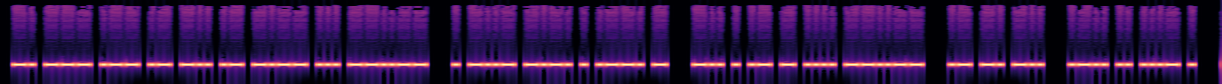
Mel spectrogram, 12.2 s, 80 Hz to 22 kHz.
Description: Morse code, heard as a keyed tone, about 31 wpm, 1000 Hz. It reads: NOWADAYS, EXCEPT DEATH, AND LIVE
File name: 30wpm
